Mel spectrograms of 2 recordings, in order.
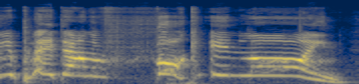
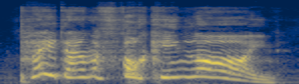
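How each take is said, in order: First: Higher, louder yelled order to the players; real angry yell at the team; furious shout. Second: "Play down the fucking line" yelled slowly and loud, higher, each word hammered; drilling the instruction home with a slow, loud yell; slow emphatic shout. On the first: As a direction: bellow the instruction at the screen. Ranting at his team's play. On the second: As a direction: spell out "Play down the fucking line" slowly at full volume, stressing "Play". Repeats the order more slowly. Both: Real, not acted.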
